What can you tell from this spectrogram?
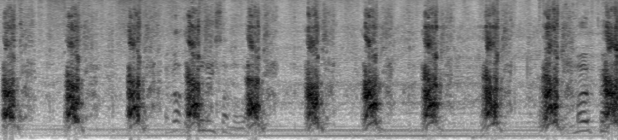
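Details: Repeated forceful barking by a male Cane Corso during protection training in London, UK, roughly ten barks at an even pace over a low steady hum in the background.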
